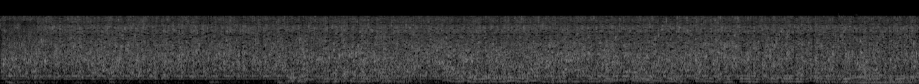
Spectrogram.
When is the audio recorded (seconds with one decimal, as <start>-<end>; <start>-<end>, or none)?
0.0-0.5; 1.7-3.2; 7.4-9.2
